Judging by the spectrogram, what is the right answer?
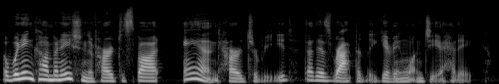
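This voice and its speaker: Gravelly-voiced fiction reader. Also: mid-range voice, lively intonation, brisk, no room sound, clean studio sound. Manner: casual reading with small slips and self-corrections. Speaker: narrator. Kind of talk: fan fiction audiobook reading.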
